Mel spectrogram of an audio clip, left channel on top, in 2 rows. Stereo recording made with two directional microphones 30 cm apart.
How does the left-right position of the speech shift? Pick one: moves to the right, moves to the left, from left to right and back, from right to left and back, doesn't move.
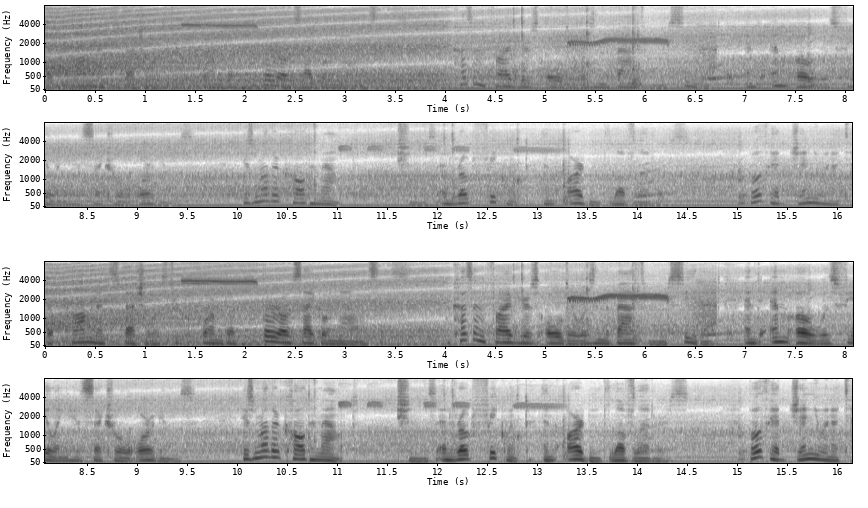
doesn't move.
